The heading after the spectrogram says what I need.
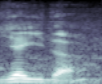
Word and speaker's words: Lleida: Et voilà, il est 10h30, on est bien arrivé à la carrosserie ici, près de Lleida. C'est comme ça que ça se prononce, hein? Ouais. Lleida.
